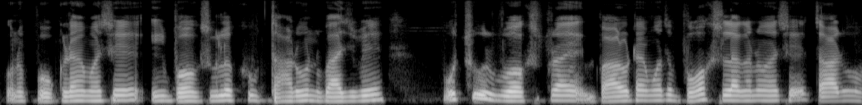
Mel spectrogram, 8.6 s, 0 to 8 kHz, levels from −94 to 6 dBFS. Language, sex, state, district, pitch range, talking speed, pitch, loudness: Bengali, male, West Bengal, Malda, 130-145 Hz, 125 wpm, 135 Hz, -21 LUFS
